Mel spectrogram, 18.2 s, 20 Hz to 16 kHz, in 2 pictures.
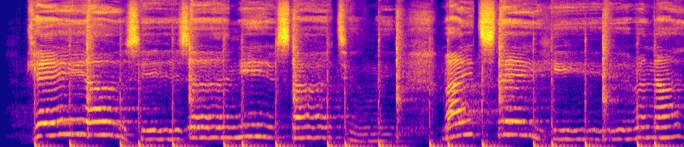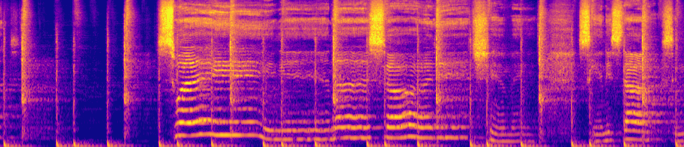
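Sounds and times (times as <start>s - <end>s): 
vocal drums: 0.2s - 18.2s.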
